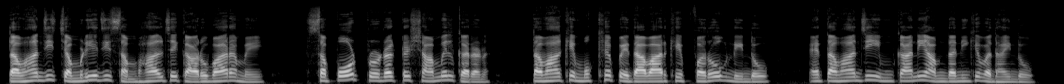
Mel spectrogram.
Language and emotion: Sindhi, neutral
